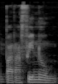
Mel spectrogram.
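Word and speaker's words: Paraffinum: Contoh tulisan Parafinum maka dibaca menjadi Parafinum. F-nya hanya menjadi 1.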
